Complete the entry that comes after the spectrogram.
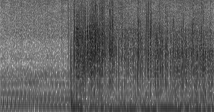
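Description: A balloon bomb explodes beside a church in Bly, Oregon, a deep boom that swells suddenly after a low rumble and then roars on loud and broadband.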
